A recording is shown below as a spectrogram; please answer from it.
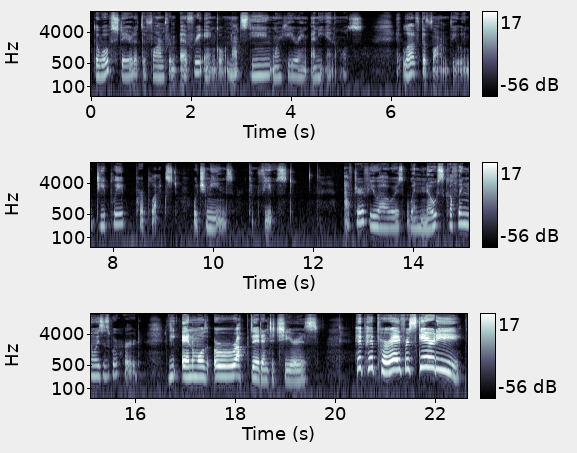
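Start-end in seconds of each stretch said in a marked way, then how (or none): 0.1-11.6 hushed whisper. A narrator's reading. Hushed scene, animals hiding. 20.4-22.5 high, loud cheer. Acted. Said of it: "they all cried".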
